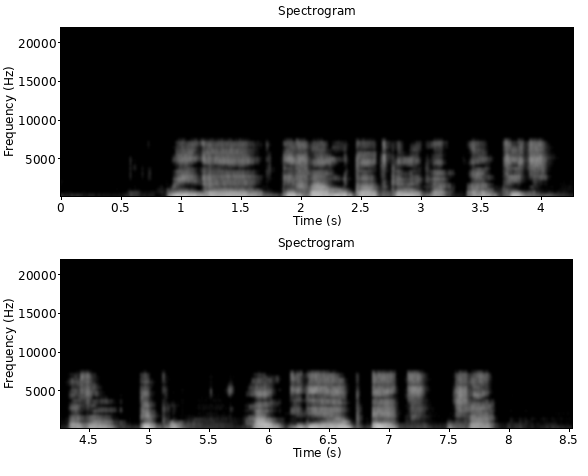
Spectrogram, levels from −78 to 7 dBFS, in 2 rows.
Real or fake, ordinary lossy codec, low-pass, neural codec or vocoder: real; none; 7.2 kHz; none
